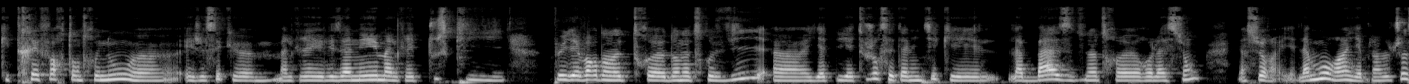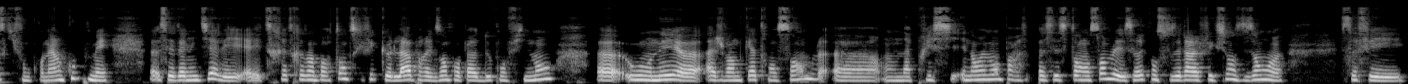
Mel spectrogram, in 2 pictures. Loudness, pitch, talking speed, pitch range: -17 LUFS, 195 Hz, 245 wpm, 180-210 Hz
